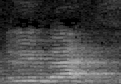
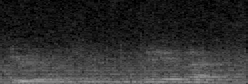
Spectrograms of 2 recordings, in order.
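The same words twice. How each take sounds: First: It is said with a lot of energy. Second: It is said with ordinary, low energy.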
